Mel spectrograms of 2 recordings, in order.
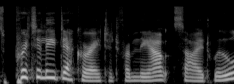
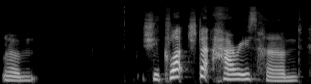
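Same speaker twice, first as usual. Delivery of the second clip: ordinary talk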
